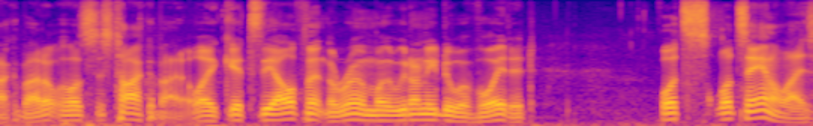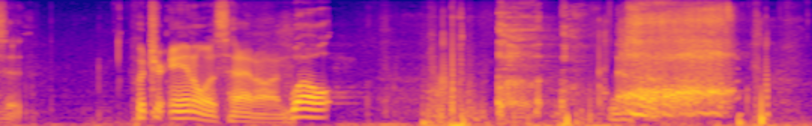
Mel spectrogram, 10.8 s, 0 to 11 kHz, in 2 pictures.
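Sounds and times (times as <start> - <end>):
speech: 0.0 - 3.7, 4.4 - 5.7, 6.3 - 8.5, 9.5 - 10.3
person coughing: 8.7 - 10.4.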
